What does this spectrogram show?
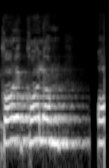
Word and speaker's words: column: silent and uh in column or there is other examples so you know n is silent here fine so these were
